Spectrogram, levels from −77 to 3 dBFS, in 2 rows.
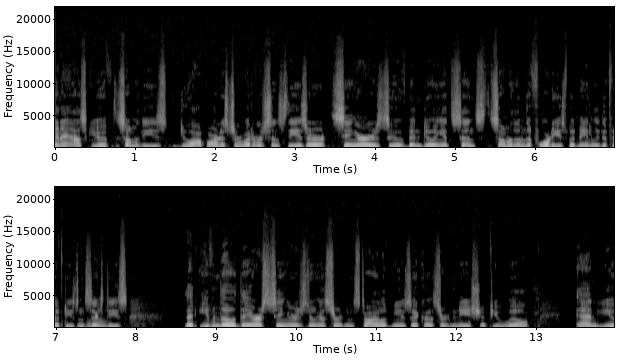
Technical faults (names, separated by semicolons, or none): overdone noise removal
